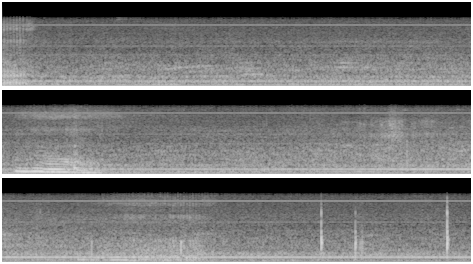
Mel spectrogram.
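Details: A male pug asleep and snoring softly, low rough breathing under a steady electrical hum, with a louder low rumble near five seconds and a few sharp clicks toward the end.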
